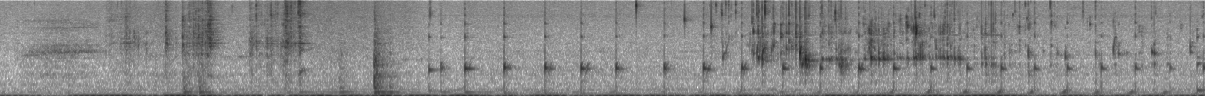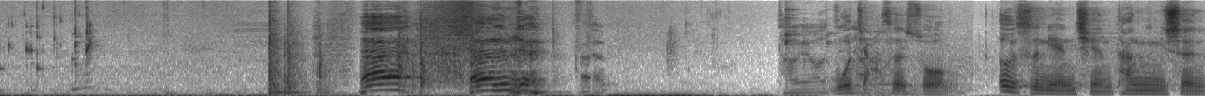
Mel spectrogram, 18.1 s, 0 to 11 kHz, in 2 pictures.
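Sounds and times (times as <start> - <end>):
liquid glugging into glass: 5.0 - 9.8.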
